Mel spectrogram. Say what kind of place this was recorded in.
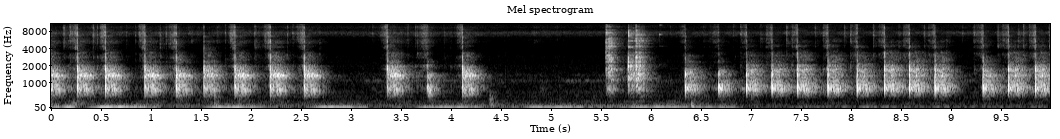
kitchen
